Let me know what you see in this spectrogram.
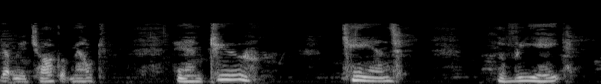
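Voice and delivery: breathless, halting, panting and huffing between words. After about ten steps on stiff legs, the speaker talks while huffing and puffing. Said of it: "you can hear me huffing and puffing".

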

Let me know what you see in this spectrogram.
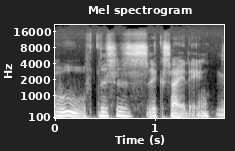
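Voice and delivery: ordinary talk

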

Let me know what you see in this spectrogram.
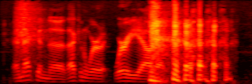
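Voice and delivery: ordinary talk, nothing marked

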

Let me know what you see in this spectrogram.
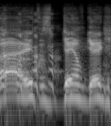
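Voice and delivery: drawn out, rough and creaky voice. Joking about a tubby, out-of-breath Sonic: Krusty the Clown voice. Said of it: "sounding more like Krusty the Clown".

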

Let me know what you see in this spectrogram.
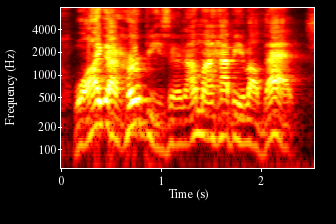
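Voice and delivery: sudden, loud, high, booming shout. Retelling a line an actor yelled in an action movie: imitating someone yelling. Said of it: "he just yelled".

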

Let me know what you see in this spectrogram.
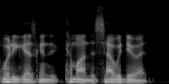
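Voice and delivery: put-on playful teasing tone. Retelling a film scene where a boxing coach goads kids: imitating a joking taunt. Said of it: "he's just joking the whole time".

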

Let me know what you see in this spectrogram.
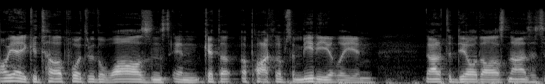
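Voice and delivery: ordinary talk

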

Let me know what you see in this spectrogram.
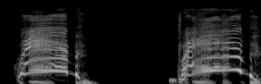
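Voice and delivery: very high, mild call. A game master voices a character running for the door: shouting down a hallway. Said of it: "you hear him shouting".

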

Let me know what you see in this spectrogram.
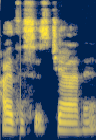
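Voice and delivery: very quiet, soft voice. Retelling a phone call from Janet, imitating Janet's very quiet voice. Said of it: "very quiet".

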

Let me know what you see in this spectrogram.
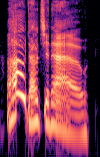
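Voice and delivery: very loud, high, swooping, with "know" stretched out. Talking about where a cartoon voice came from, doing an Ed Wynn impression. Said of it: "it's kind of Ed Wynn is like".

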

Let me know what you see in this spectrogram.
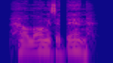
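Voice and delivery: ordinary delivery

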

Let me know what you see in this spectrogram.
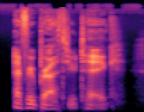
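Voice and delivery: normal talking voice

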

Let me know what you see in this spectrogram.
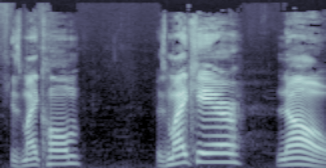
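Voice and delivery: loud, mock dry, deadpan delivery. Speaker quotes a show character talking to Dustin, imitating a deadpan delivery. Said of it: "he plays it so deadpan too".

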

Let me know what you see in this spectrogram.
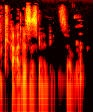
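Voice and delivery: soft, unvoiced whisper full of dread.

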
